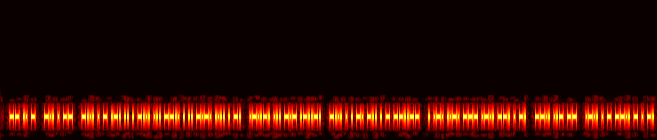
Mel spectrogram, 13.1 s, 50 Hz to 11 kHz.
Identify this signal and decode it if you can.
Morse code, heard as a keyed tone, about 46 wpm, 600 Hz. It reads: MIT DEM BETRIEBSZEICHEN "SK" BEENDET, ERFOLGEN ZUM LETZTEN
